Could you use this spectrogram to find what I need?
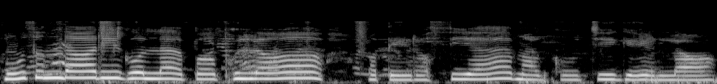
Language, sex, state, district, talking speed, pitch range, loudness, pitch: Odia, female, Odisha, Khordha, 65 wpm, 215-275 Hz, -13 LUFS, 245 Hz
